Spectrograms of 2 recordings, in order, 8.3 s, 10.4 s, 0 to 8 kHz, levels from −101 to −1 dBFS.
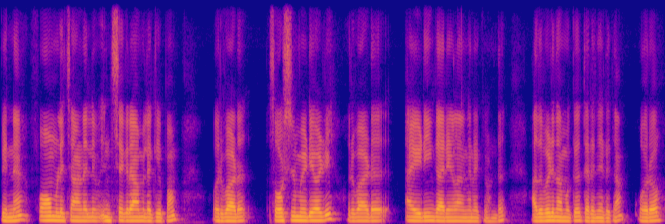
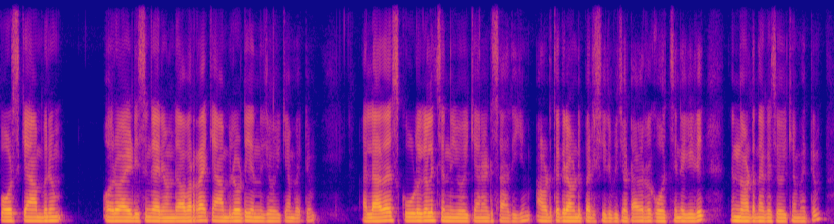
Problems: low volume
